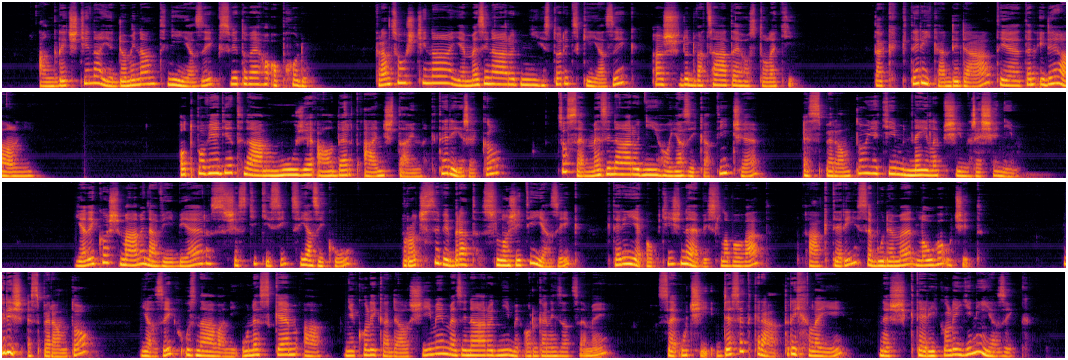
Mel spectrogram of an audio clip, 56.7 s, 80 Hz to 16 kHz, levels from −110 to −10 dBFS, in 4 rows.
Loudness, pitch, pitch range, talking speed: -25 LUFS, 195 Hz, 165-230 Hz, 85 wpm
